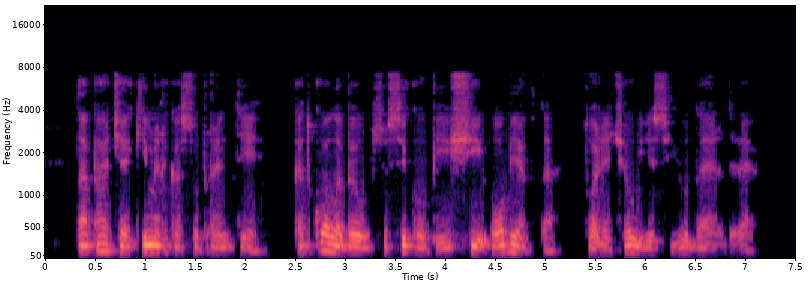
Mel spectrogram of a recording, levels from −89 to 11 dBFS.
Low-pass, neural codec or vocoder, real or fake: 7.2 kHz; none; real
